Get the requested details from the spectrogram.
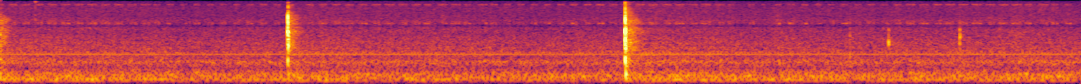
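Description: Fingernails tap and scratch along the front cover and edge of a closed, hollow, clear plastic CD jewel case held close. Two sharp, bright clicks stand out, followed later by two much fainter ticks. Each sound dies away almost instantly against a quiet background with a faint steady tone.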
